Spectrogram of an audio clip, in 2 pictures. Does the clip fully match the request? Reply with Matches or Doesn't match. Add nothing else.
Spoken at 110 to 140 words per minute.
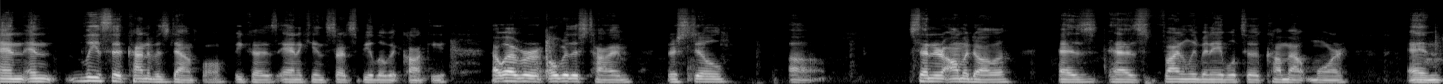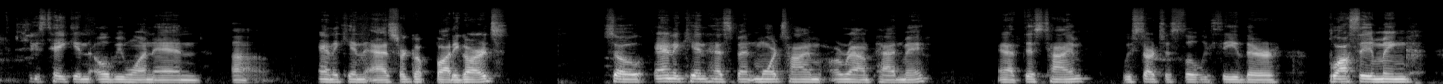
Matches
